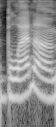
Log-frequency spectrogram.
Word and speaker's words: Blenheim: thank you ohy well I didn't know how to pronounce it like months ago and you told me it was blenham and I was like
